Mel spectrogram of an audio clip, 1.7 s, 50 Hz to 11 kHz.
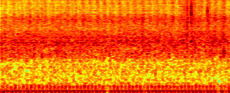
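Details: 1981 Kawasaki KZ440 twin idling during warm-up with a rapid, regular clatter over the exhaust note; the knock comes from inside the engine and its source is unclear.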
